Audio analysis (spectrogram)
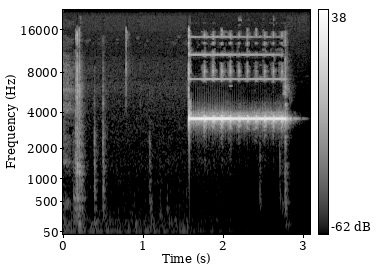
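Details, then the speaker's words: Smoke alarm on test with LED lit steady: loud, shrill high-pitched very rapid beeping for about a second, blurring into a warble like a GE or System Sensor unit; sounding normally. "get this a test this one does sort of a very very very rapid rapid paste beeping"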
